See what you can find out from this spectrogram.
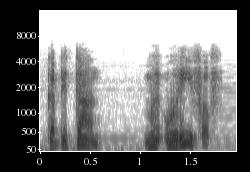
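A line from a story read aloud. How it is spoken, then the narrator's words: Exclaimed while running. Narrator (Russian): воскликнул Джон, подбегая к Биллю Галлею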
